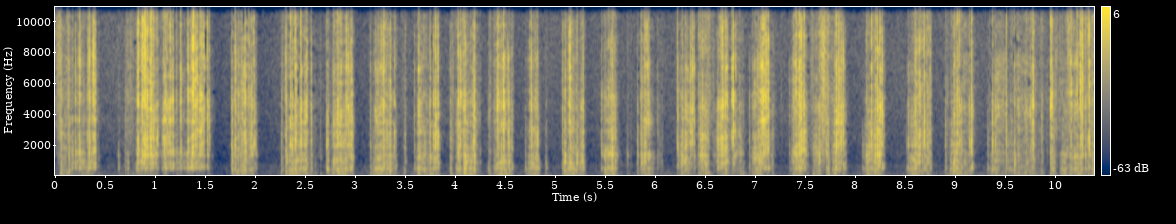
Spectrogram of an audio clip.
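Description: A flat wooden stick is scraped back and forth along the grit of a coarse sheet of sandpaper. It makes a dry, broadband scratching in a series of short, uneven strokes separated by brief pauses, each bright and raspy with little low end.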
